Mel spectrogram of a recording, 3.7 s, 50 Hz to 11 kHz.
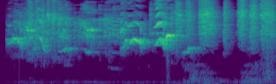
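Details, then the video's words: Charcoal cockatiels whistling for the first time, with two types of whistling at once. Dense, overlapping squawky chatter with harsh, noisy calls that swell and fade in bursts, ending in rapid broken notes. "Cocktail Parrots Start 2 Types Of Whistling At A Time"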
